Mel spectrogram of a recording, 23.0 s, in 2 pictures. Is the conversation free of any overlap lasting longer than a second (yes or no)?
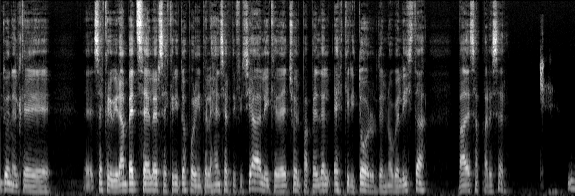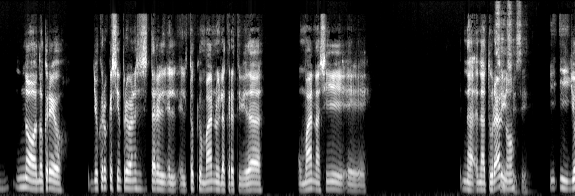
yes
